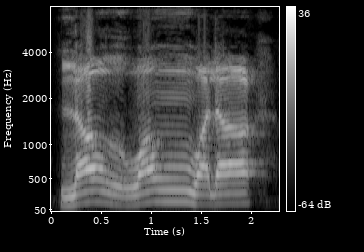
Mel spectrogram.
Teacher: غین کو موٹا پڑھیں گے، حروف استعلاء میں سے ہے · غین کے اوپر صفت رخاوت بھی کریں گے، یعنی آواز کو کنٹینیو کریں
